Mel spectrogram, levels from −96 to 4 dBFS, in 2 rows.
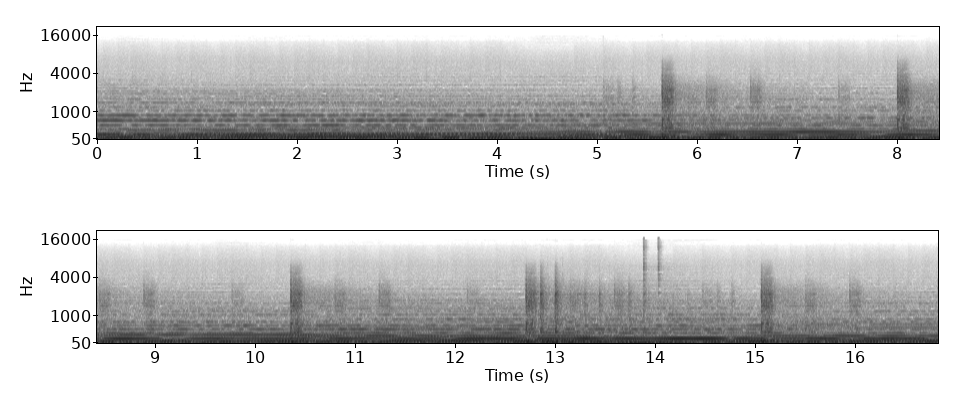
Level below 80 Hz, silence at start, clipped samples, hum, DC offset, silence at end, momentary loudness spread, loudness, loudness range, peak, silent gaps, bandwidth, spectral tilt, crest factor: -24 dBFS; 0 s; under 0.1%; none; under 0.1%; 0 s; 4 LU; -19 LUFS; 2 LU; -2 dBFS; none; 7 kHz; -9 dB/octave; 14 dB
